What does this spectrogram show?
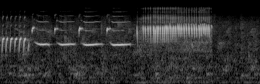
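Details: Brief yellow canary phrase: a quick trill, a series of flat pure whistled notes, then a harsh high buzzing roll that stops suddenly, leaving quiet.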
